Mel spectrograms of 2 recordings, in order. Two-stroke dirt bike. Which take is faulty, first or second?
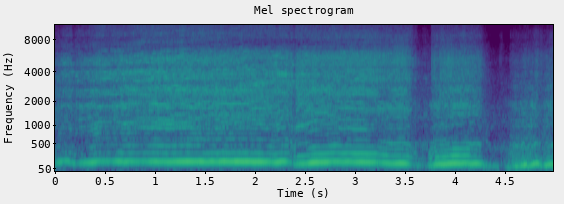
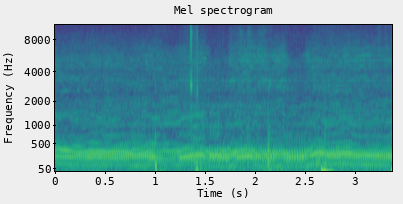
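second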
